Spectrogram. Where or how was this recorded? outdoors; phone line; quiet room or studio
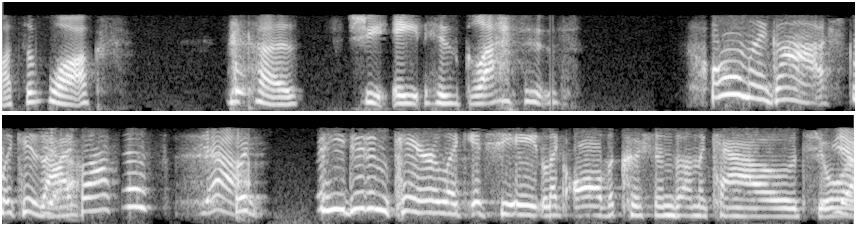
phone line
